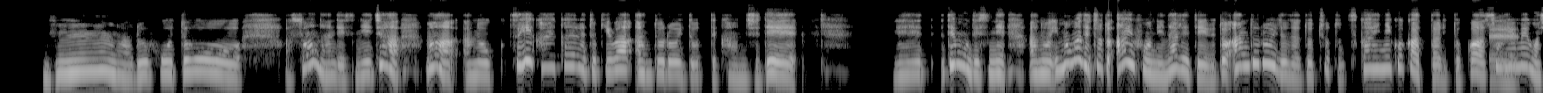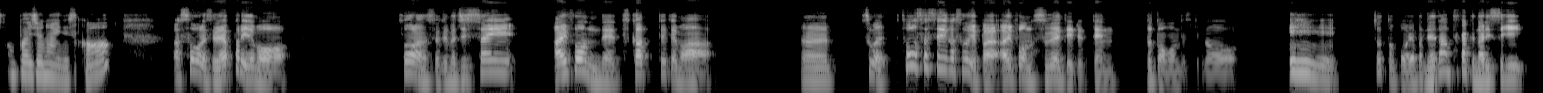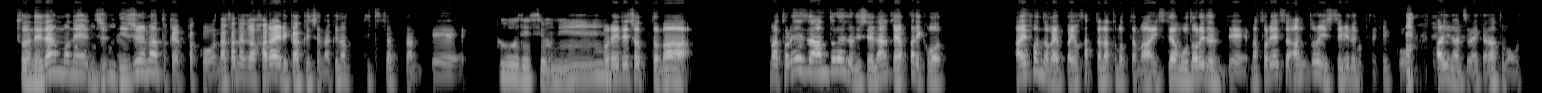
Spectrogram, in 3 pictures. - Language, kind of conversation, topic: Japanese, podcast, スマホと上手に付き合うために、普段どんな工夫をしていますか？
- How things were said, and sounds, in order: unintelligible speech; "Android" said as "アンドロイ"; other noise; cough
